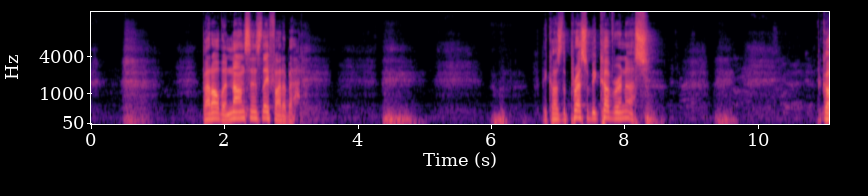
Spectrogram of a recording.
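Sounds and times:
man drawing breath: 0.0 - 1.6, 3.2 - 6.6, 8.9 - 10.4
man speaking: 1.7 - 3.3, 6.8 - 8.7.

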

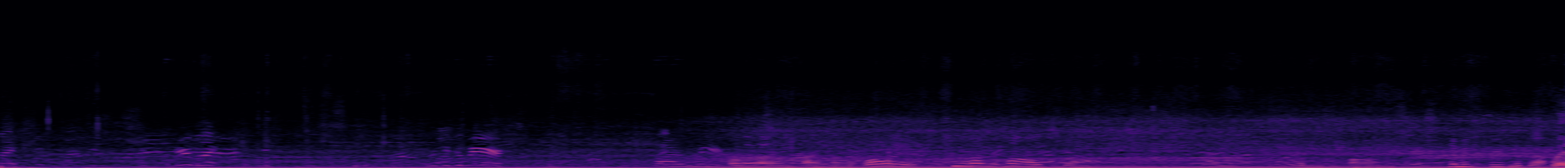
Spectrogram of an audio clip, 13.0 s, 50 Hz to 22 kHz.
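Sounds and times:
people talking: 0.0 - 9.2, 9.8 - 13.0
children calling: 0.0 - 13.0
low mechanical hum: 0.0 - 13.0.

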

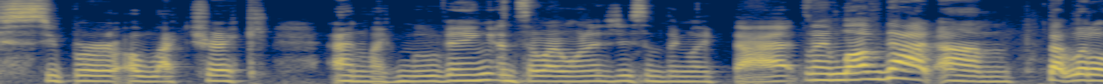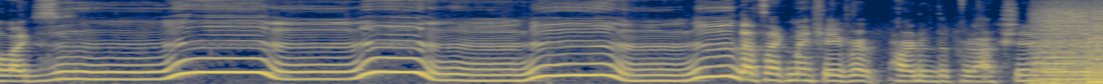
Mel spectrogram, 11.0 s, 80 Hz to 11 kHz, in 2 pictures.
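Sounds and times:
person singing wordless notes: 5.8 - 9.3.

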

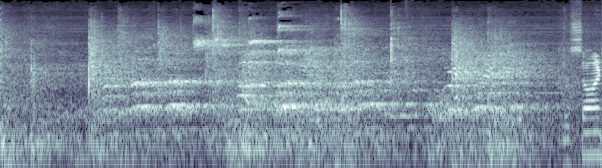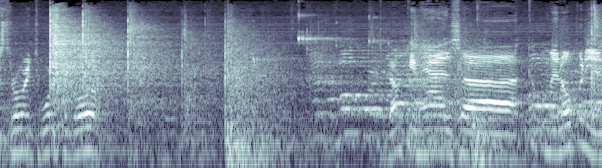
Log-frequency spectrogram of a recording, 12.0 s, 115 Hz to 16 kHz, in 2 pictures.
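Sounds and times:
hockey sticks clacking ball: 6.3 - 8.7, 9.7 - 12.0.

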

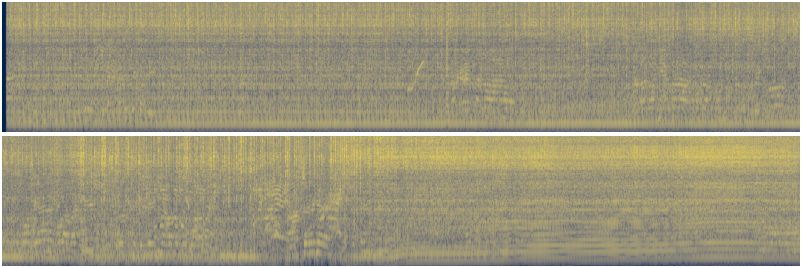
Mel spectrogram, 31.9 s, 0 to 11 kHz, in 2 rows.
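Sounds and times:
pump engine running at high revs: 0.1 - 31.9.

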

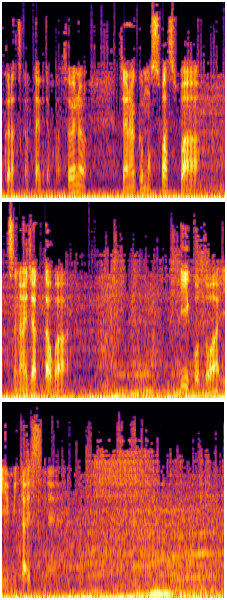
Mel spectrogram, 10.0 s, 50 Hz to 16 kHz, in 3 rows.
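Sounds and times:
car engine accelerating: 0.0 - 10.0
low road rumble: 0.0 - 10.0.

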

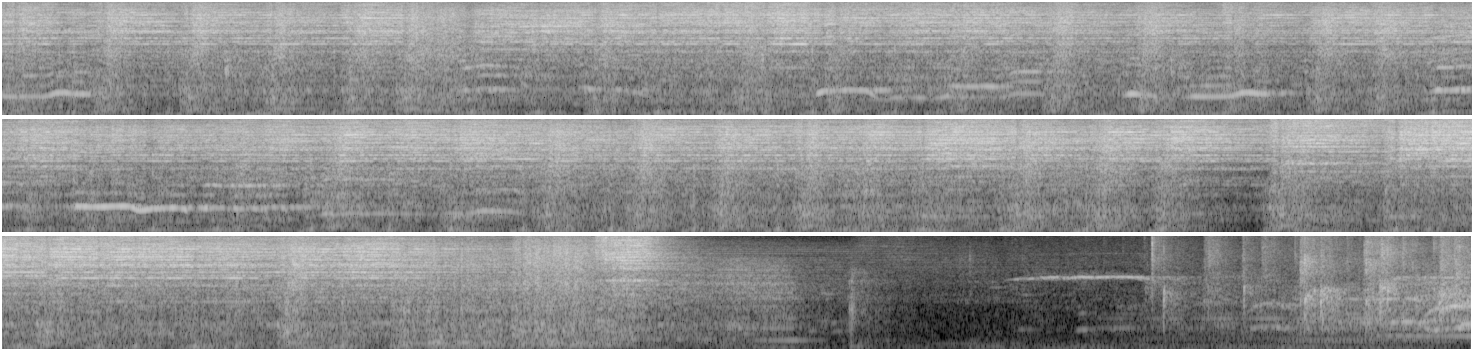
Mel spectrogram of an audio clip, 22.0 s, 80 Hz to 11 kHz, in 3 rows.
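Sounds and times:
live rock band playing: 0.0 - 18.9
drum kit: 0.0 - 19.3
people clapping: 20.2 - 22.0.

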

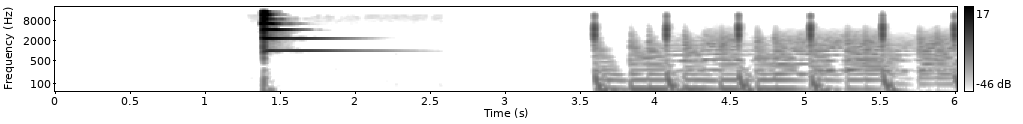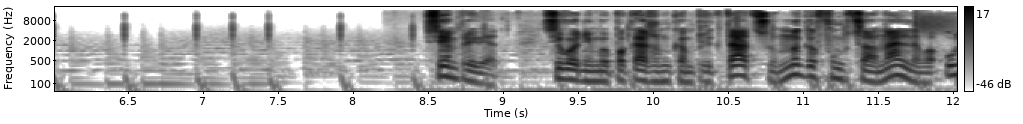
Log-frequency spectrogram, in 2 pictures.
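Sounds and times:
synthetic bell-like chime: 1.4 - 2.3.

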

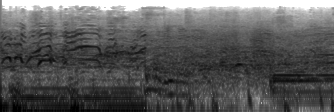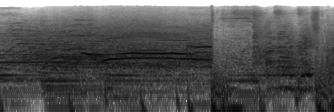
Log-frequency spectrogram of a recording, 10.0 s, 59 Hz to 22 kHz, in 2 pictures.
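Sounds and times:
crowd whooping: 0.0 - 8.3
loud dance music: 0.0 - 10.0.

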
